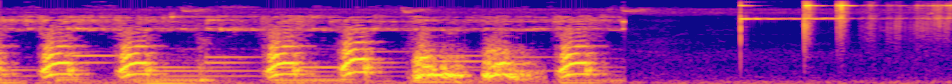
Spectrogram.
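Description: A nickel is flipped and lands with a few bright metallic pings and a short ringing tone, right after a run of rapid coon hound barks.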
